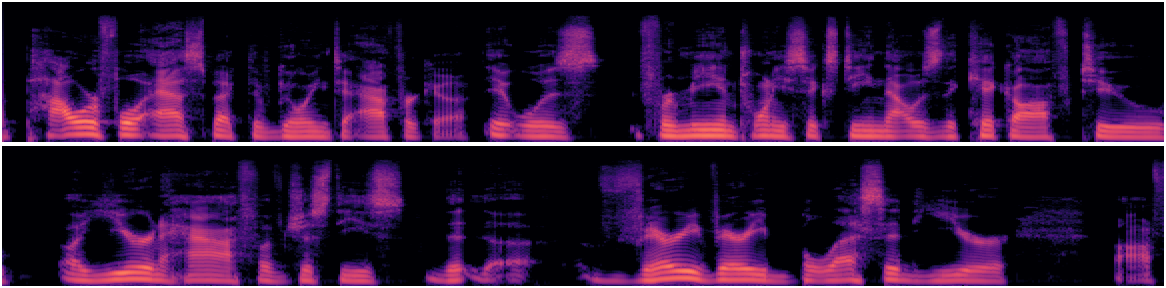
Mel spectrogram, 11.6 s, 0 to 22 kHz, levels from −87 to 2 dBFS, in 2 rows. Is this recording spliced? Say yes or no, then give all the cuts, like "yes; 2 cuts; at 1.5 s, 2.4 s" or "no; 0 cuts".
yes; 1 cut; at 2.3 s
